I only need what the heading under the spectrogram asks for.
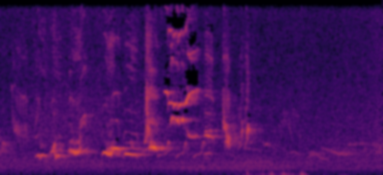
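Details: Blackbird singing at sunset: short, clear whistled phrases with sliding notes fill the first two seconds, followed by quieter warbling over a low rumbling background noise around the third and fourth seconds.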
